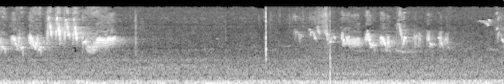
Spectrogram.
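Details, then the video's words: A common chaffinch singing in a tree at Powerscourt Gardens gives two bright, rattling song phrases about a second long, a couple of seconds apart, over a steady low rumble. "Bird singing in a tree"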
